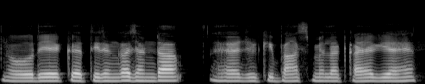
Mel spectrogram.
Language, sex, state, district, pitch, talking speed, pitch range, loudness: Hindi, male, Jharkhand, Deoghar, 165 Hz, 170 wpm, 160-175 Hz, -19 LUFS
